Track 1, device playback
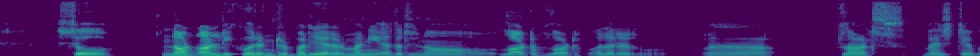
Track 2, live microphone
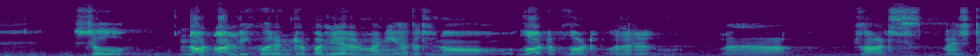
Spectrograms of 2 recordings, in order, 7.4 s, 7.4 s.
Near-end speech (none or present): none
